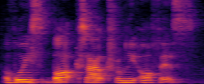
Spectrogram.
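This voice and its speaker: A woman reads a screenplay aloud as its narrator. Her voice is on the low side, and she delivers scene headings and action lines in a scripted storytelling style. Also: normal speed. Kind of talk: scripted narration, reading stage directions.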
